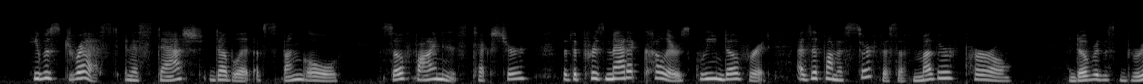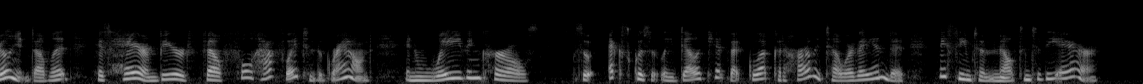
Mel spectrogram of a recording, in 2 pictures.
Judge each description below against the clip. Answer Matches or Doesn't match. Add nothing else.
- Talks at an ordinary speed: Matches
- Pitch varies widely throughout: Matches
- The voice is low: Doesn't match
